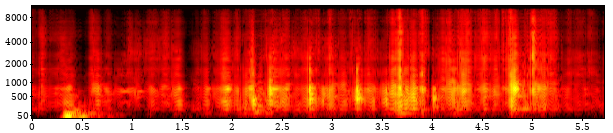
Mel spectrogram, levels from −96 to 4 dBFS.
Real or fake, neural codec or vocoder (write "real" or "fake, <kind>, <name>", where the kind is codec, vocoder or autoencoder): fake, vocoder, BigVGAN v2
